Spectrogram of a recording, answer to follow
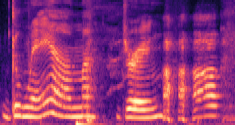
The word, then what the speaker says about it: Glamdring: Joe, it's pronounced glam dring.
